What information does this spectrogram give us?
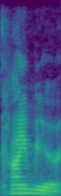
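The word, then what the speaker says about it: Qimir: actual character's name kir actually it's pronounced kir in kir kir I love it kir but we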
